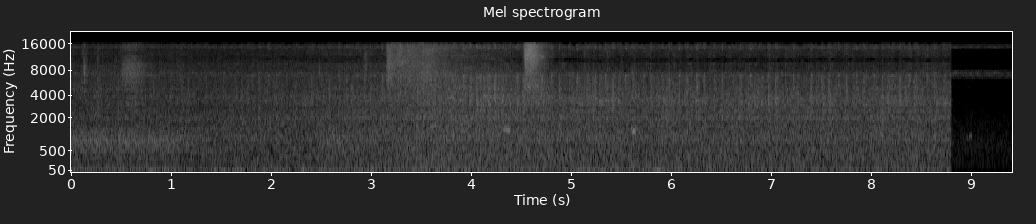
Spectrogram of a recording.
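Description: A heavy truck in the Farming Simulator 17 game, its engine rumbling steadily and loudly for several seconds before cutting off abruptly near the end, with no voices.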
